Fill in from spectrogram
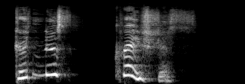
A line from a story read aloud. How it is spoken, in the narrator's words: they cried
